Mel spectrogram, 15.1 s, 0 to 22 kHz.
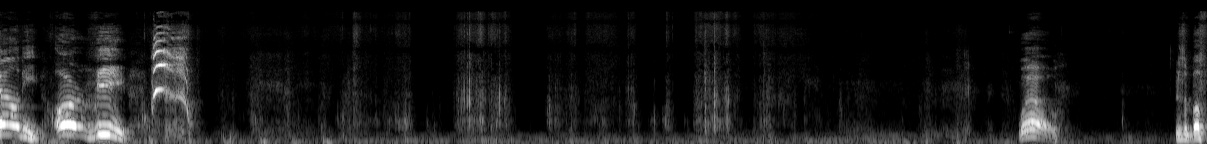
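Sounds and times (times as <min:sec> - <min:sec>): rustling and scraping of handling: 0:02.7 - 0:12.7.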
